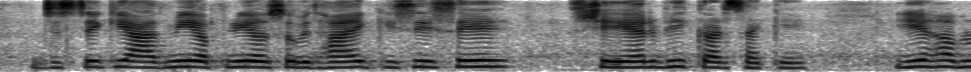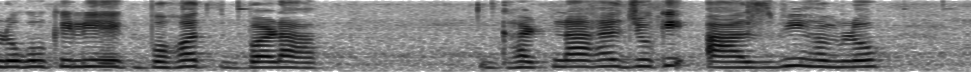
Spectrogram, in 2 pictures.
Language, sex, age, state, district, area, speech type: Hindi, female, 30-45, Uttar Pradesh, Chandauli, rural, spontaneous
